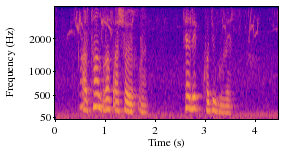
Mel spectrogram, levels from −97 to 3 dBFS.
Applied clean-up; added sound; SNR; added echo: none; Chirp, tweet; 18 dB; none.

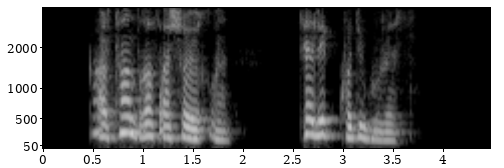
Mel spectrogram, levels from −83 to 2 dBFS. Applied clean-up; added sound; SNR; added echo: none; none; none; none.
